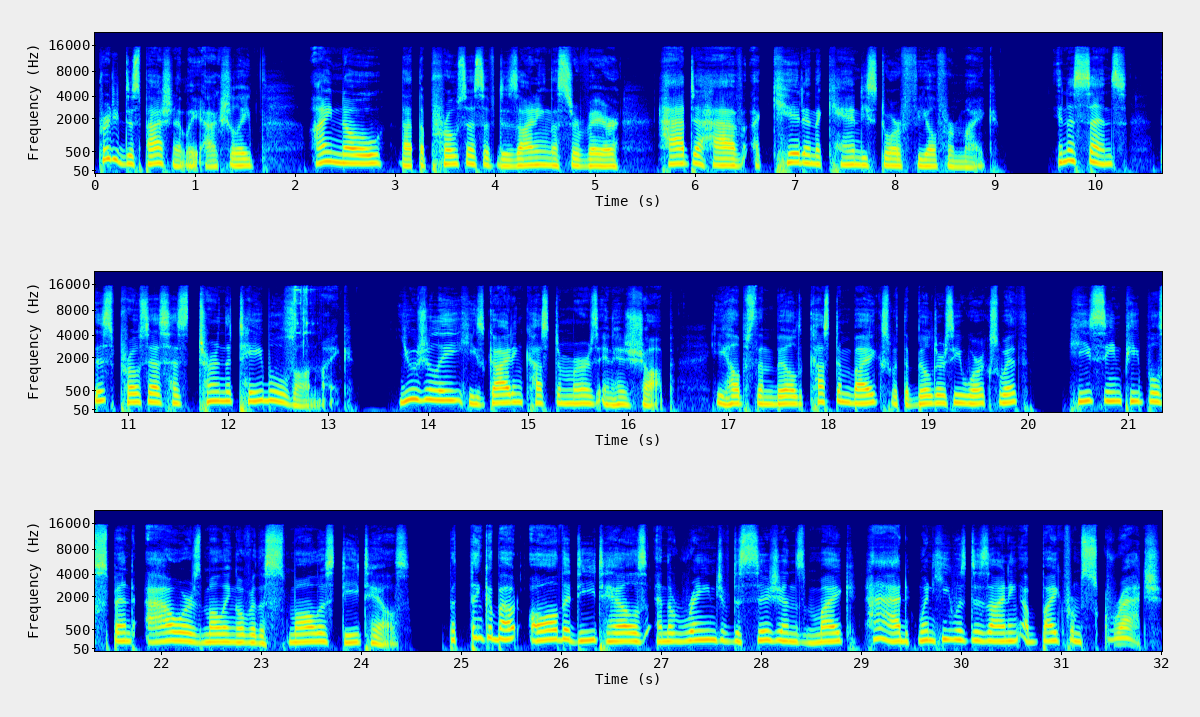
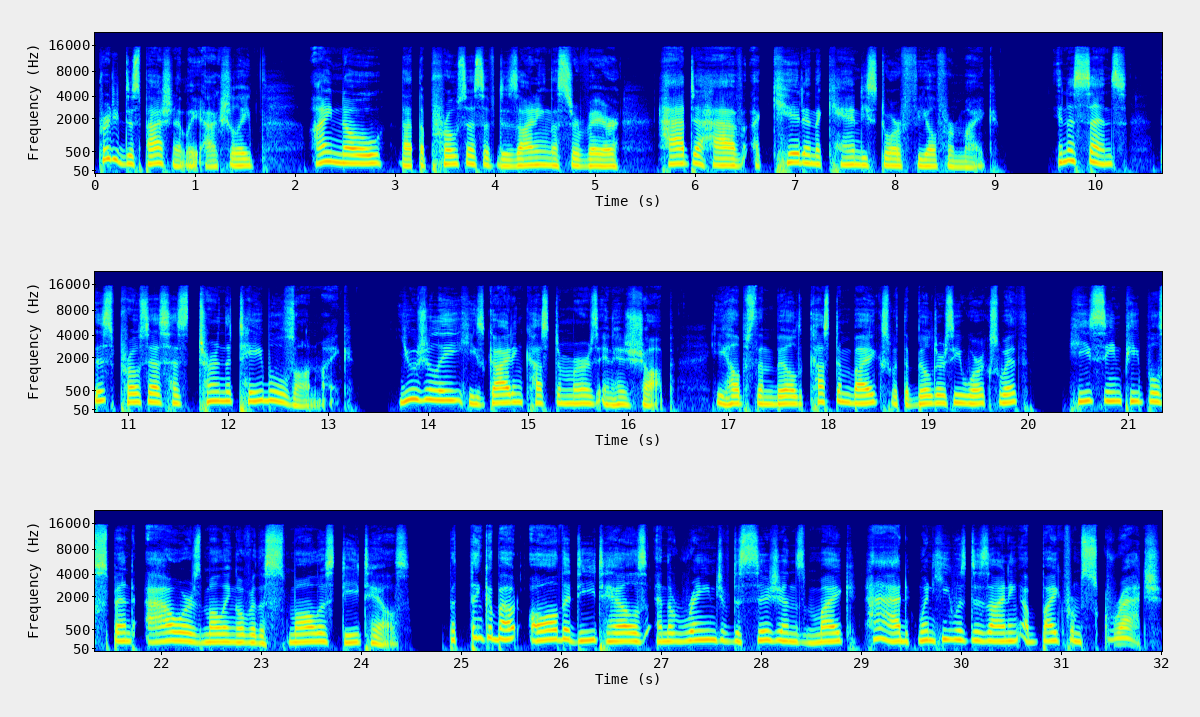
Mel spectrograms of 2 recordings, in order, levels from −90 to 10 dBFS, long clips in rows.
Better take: second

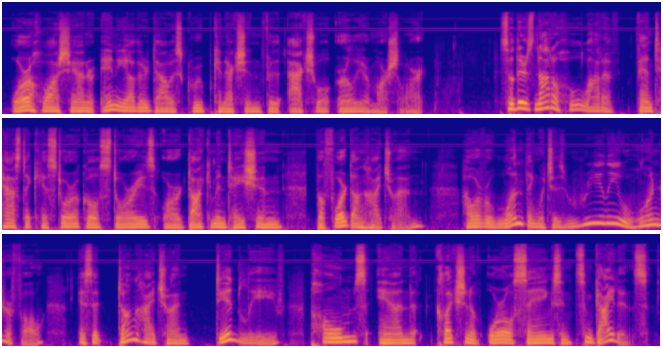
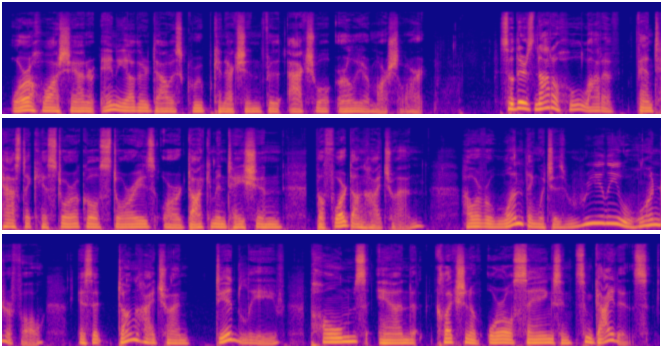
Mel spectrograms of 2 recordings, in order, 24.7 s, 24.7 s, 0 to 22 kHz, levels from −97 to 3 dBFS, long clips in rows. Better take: second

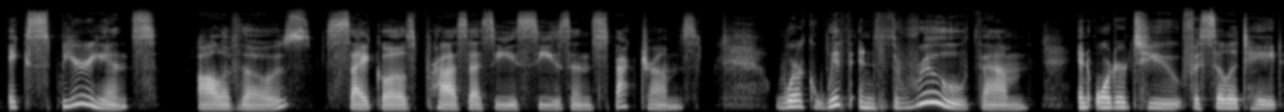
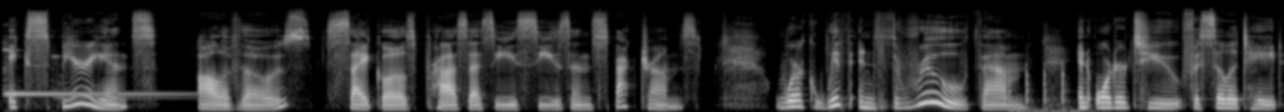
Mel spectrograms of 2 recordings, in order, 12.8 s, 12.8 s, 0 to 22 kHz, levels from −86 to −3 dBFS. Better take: first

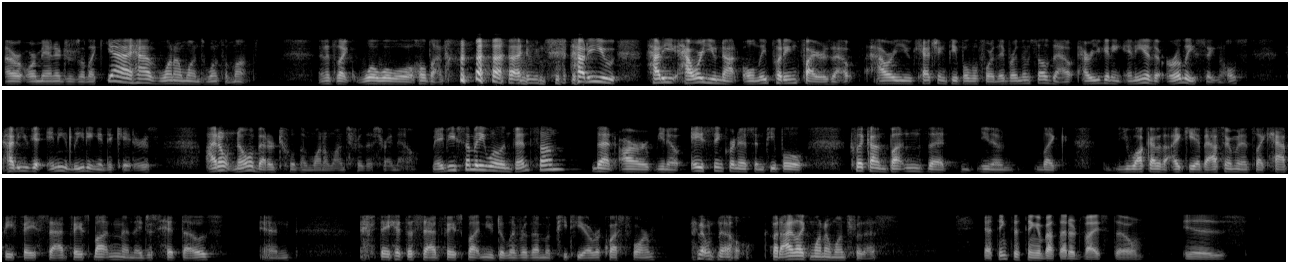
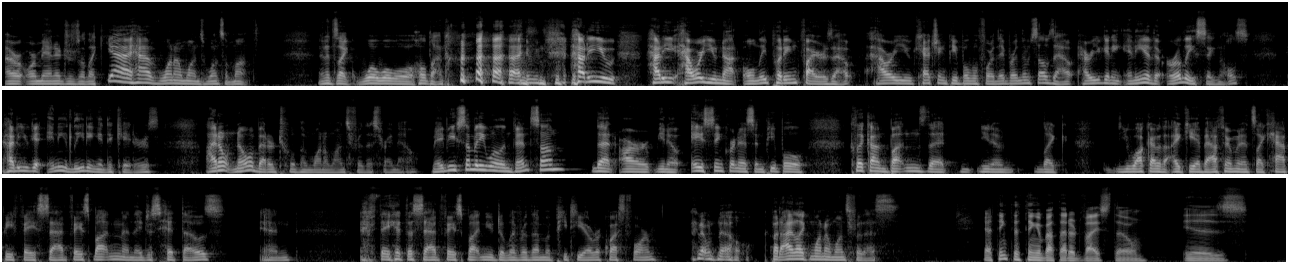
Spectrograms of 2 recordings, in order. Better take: second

